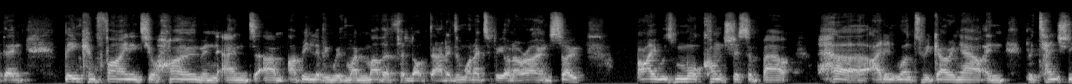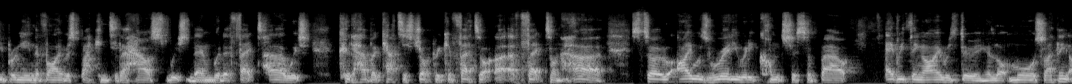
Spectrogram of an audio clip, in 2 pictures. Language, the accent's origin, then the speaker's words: English; South West England, United Kingdom; I'm a country boy at heart. I grew up in Devon as a child.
